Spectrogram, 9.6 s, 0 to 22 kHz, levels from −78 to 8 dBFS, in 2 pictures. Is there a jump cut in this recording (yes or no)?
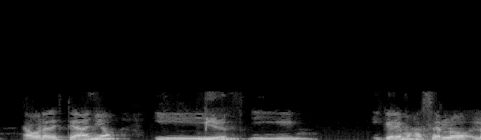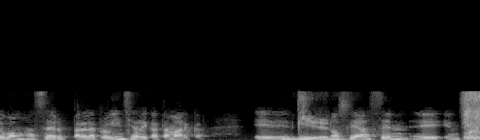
yes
